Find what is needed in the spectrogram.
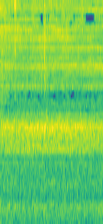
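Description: Propane camp stove burning under a pot, a steady even hiss.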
